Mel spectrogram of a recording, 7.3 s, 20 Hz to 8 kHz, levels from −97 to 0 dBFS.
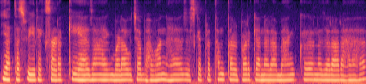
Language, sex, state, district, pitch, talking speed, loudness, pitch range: Hindi, female, Bihar, Patna, 185 Hz, 180 wpm, -16 LUFS, 180-190 Hz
